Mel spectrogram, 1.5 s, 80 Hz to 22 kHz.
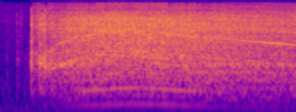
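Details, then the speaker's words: Air-line die grinder with a carbide burr cutting a 74-inch shovelhead Harley cylinder head, without enough cutting lubricant: high whine that sags and roughens once the burr bites into the metal; the burr is loaded up and needs cleaning. "doesn't sound noisy until it goes in there, and then it gets real ugly. It also sounds like it's loaded up."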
